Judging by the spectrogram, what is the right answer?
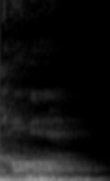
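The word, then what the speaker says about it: kamma: So, we turn now to the fifth or last remembrance, pronounced karma in Sanskrit, from the Hindu teachings, and kama from the Buddhist or Pali language.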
